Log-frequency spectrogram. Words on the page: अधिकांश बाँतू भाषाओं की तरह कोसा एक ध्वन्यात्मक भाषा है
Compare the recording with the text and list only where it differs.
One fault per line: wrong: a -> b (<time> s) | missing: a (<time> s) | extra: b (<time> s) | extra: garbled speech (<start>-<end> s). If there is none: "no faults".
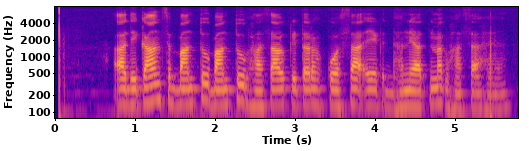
extra: बाँतू (1.9 s)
